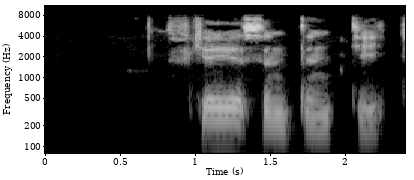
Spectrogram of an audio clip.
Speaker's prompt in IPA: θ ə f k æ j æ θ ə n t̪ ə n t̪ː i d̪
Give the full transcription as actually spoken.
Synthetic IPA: θ ə f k æ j æ s ə n t̪ ə n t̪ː i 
